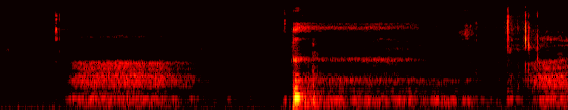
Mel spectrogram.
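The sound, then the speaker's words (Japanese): Cotton swab cleaning an ear: faint, soft scratchy rubbing in two stretches separated by a pause, with a few crisp clicks at the start and end. “それでは、早速綿棒でお掃除させていただきます。”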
